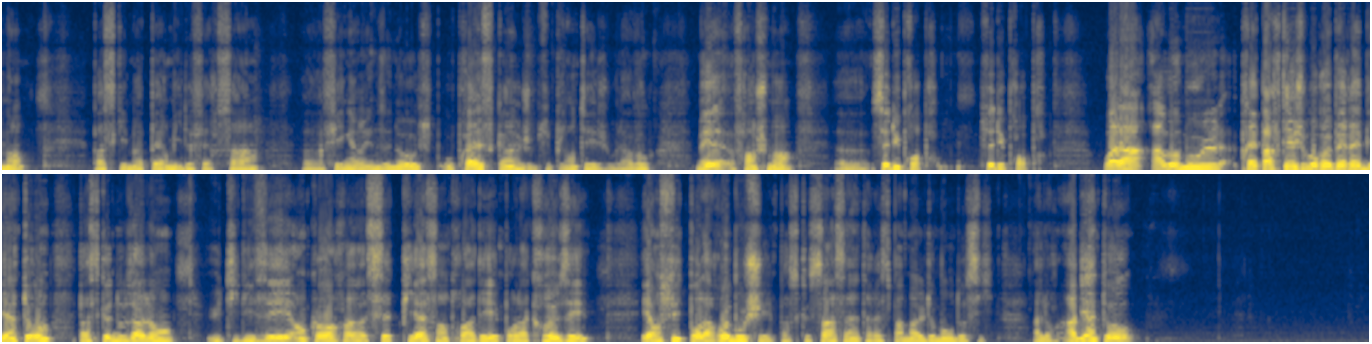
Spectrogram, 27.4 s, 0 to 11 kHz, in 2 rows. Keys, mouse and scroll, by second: 7.3-8.2 drag, 8.3 right click, 10.4-11.1 right drag, 25.0 right click, 27.3 click.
